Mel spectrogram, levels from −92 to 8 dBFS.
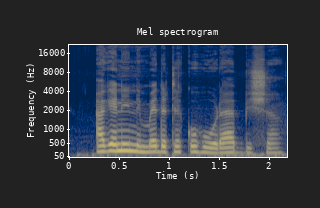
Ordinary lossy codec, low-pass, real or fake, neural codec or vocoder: none; none; real; none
